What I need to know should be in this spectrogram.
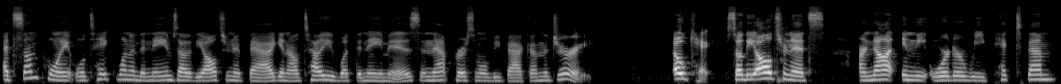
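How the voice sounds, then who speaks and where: A guest co-reader reads court transcript lines aloud in a mid-range voice, fairly quick and with no echo. Her delivery is casual, playful and teasing, a dramatic reading peppered with banter.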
